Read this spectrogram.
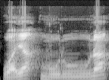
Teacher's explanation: را کو موٹا کرنا ہے، واو مدہ ہے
